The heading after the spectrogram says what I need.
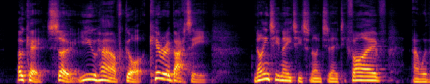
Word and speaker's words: Kiribati: it is not called kiribati oh so this country is spelled kiribati but in the local language ti is pronounced s so in fact it's called kiribati kiribati we were completely wrong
